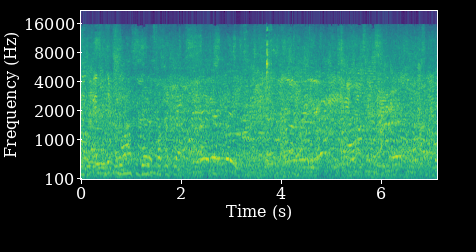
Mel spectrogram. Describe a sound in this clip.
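Several adults talk and call out at once nearby.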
